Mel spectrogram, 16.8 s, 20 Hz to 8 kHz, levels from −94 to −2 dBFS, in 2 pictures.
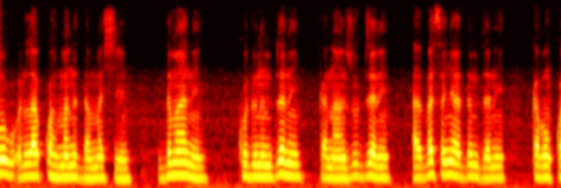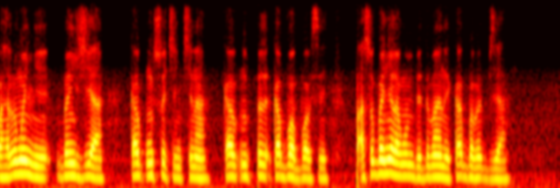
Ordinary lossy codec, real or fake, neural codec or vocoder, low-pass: Opus, 24 kbps; real; none; 7.2 kHz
